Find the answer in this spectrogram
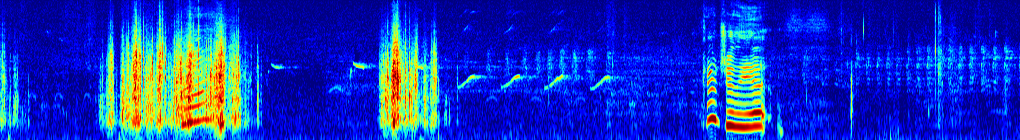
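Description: Footsteps rustling and crunching through dry leaf litter in two bursts. A bird chirps four short rising notes in between, and a brief voice-like hum comes near the end.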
